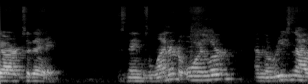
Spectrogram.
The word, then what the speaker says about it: Euler: his name was leonard euler and his name is spelled e-u-l-e-r and it is not euler you will definitely expose your ignorance if you pronounce his name mueller and he's a swiss guy and it's pronounced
